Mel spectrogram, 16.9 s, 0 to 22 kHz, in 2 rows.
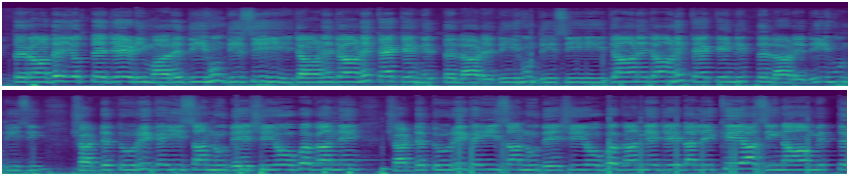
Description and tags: Song in Punjabi. Recorded with a Zoom H1 recorder.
